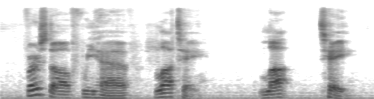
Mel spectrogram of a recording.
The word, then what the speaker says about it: latte: let's try it first off we have latte la tay latte latte can i get two shots of espressos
